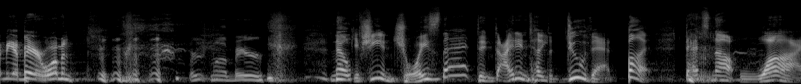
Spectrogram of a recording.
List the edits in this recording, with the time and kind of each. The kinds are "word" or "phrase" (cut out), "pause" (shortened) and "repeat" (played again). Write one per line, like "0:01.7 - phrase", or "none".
0:03.5 - word
0:04.7 - word
0:05.5 - word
